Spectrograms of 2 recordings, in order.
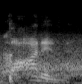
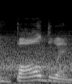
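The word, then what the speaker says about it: Bawden: depth chart right now Nick bod Boden b a wde n Nick Boden I was I was GNA say Baldwin it looks like Baldwin is spelled his name looks like Baldwin spelled incorrectly that's who that is Nick Boden with the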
